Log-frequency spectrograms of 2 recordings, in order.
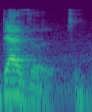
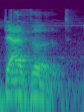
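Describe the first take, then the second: First: The stress is on the first syllable. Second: The same.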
